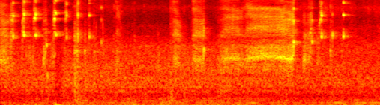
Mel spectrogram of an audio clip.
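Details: Young cockatiel crying out in hunger for its keeper: quick high chirps at first, then rough, breathy rasping wheezes, with more chirps at the end.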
